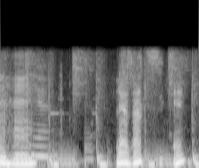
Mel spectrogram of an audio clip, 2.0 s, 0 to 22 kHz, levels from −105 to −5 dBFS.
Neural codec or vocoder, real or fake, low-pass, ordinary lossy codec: none; real; 7.2 kHz; Opus, 24 kbps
